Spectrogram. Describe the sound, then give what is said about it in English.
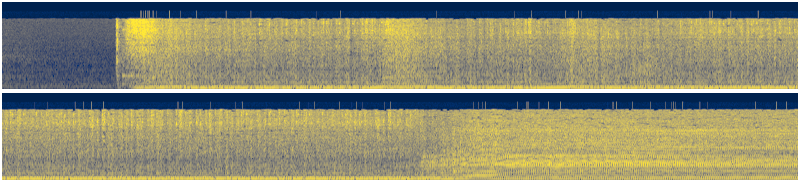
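A car engine cranks and roars to life, revving loudly for several seconds before dropping into a steady, rumbling idle. “start your engine.”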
